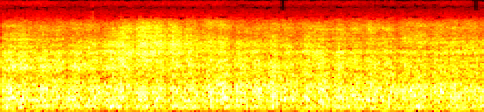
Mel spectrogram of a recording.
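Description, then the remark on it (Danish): A train rolls along the rails with a steady, soft rattle and broad rushing noise, continuous and even throughout, heard from inside the carriage on a long journey down through Europe, with no voices. “Toget rasler stille.”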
